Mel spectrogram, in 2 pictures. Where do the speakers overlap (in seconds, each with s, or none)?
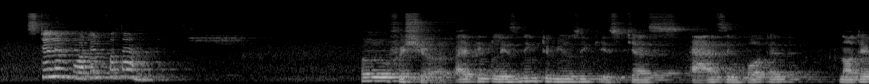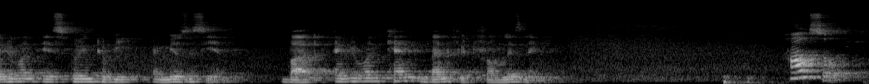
none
